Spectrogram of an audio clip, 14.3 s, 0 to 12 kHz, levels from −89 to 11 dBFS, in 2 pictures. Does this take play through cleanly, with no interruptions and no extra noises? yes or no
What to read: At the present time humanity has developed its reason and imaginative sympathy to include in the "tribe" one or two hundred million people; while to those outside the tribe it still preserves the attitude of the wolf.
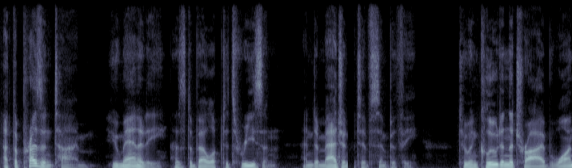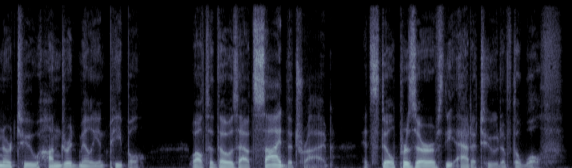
no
